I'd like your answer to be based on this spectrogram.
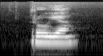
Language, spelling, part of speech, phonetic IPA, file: Polish, ruja, noun, [ˈruja], LL-Q809 (pol)-ruja.wav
